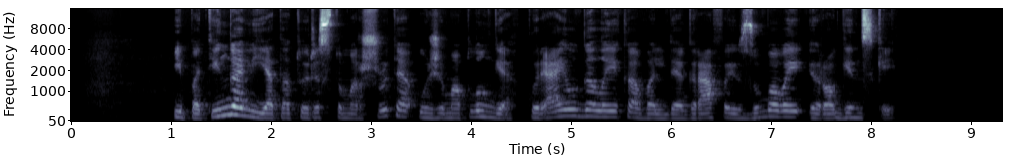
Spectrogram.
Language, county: Lithuanian, Kaunas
